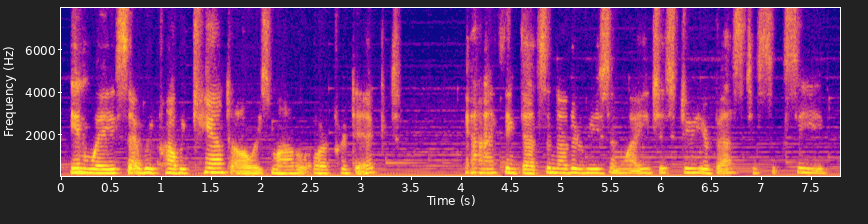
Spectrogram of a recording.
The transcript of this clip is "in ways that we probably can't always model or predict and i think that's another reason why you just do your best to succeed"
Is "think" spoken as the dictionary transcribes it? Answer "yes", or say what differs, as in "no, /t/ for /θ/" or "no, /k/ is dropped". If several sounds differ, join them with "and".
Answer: yes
